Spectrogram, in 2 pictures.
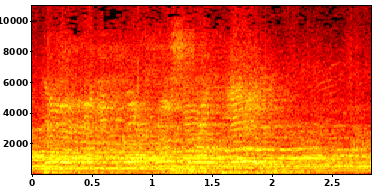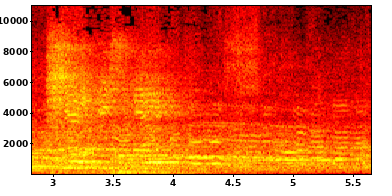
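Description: A large crowd of men and women sings and calls out together.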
